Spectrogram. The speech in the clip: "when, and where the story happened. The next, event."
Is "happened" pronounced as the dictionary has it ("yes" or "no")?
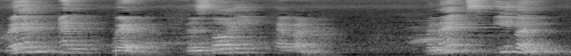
no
